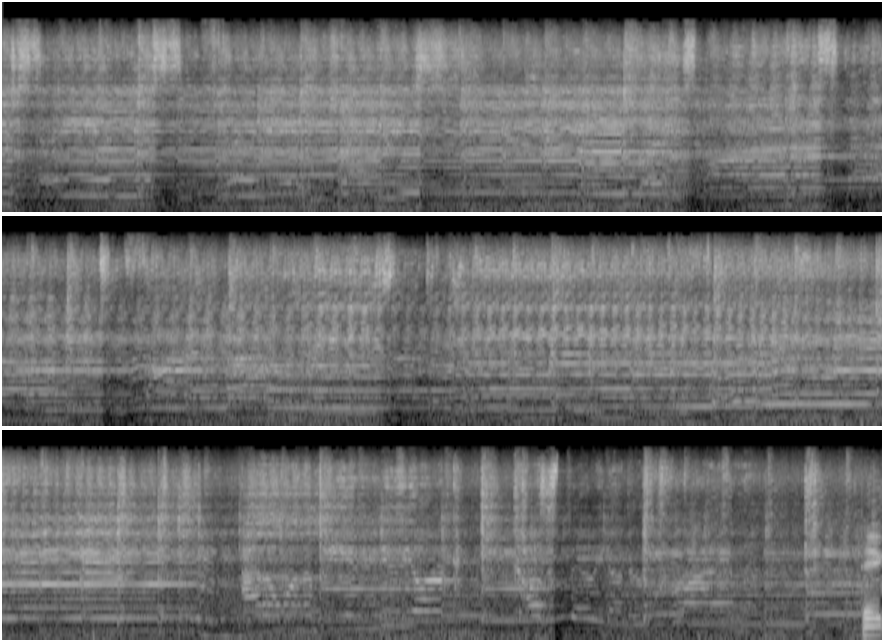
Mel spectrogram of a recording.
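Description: A song with guitar and singing played through the arcs of an audio-modulated Class E Tesla coil, whose sparks act as the loudspeaker while they drive the ion motor.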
